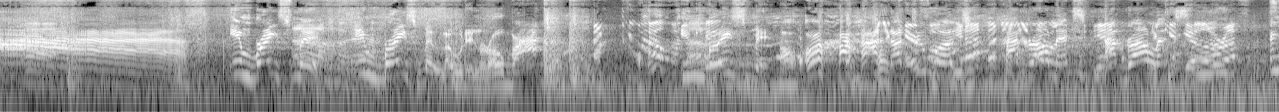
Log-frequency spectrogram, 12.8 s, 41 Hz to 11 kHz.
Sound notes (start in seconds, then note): 2.6 wordless noise of joyous exertion; 7.0 metal clanking; 8.1 laughing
